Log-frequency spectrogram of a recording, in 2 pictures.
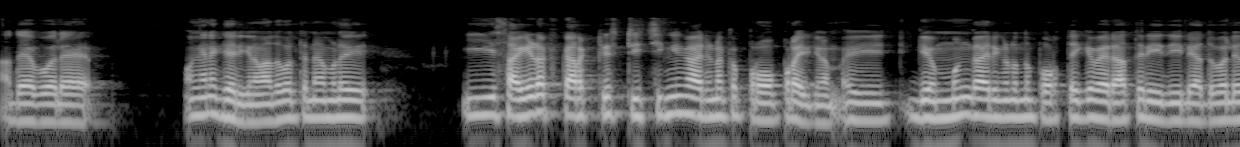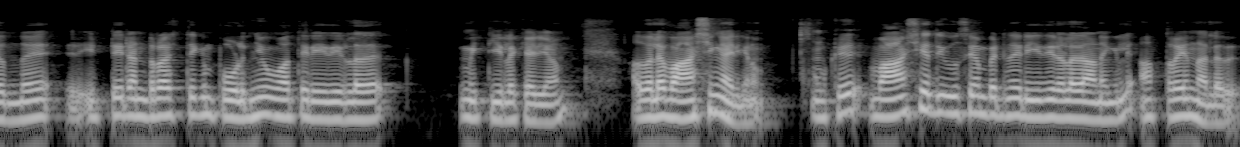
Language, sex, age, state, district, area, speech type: Malayalam, male, 18-30, Kerala, Wayanad, rural, spontaneous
